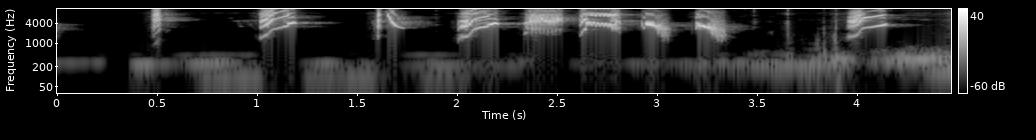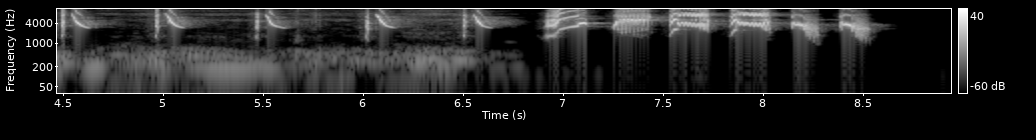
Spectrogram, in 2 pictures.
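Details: Varied chattering song of a long-tailed shrike: sharp downslurred whistles and scratchy notes delivered in irregular bursts, some phrases doubled, with faint low rumbling in the middle.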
